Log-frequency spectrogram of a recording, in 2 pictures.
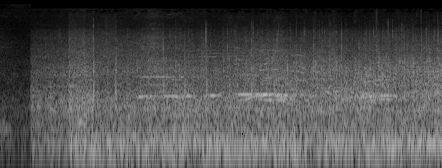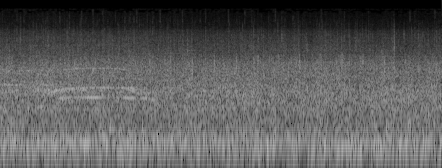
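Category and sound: crowd, crowd applauding and cheering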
